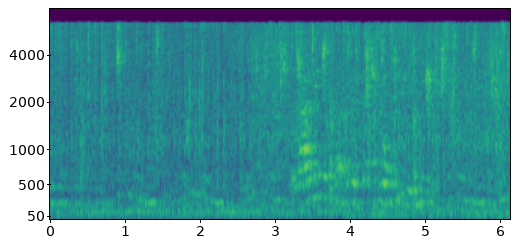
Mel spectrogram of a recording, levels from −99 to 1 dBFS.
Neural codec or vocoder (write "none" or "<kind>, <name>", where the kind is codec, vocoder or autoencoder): none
